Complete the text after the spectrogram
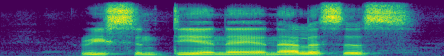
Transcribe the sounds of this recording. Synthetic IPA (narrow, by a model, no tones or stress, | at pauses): ɹiːsə̃nt̚d̥iɛneɪənaləsəs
